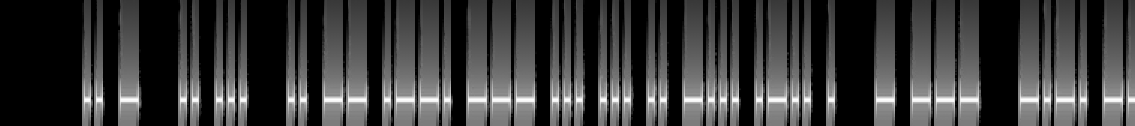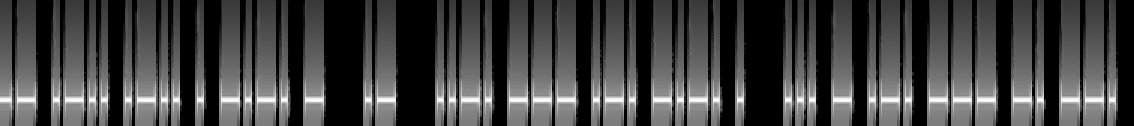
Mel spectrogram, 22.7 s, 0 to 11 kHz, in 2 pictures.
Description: Morse code, heard as a keyed tone, about 20 wpm, 700 Hz. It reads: IT IS IMPOSSIBLE TO COLLECT A FORCE STRONG
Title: Sentences from Top 1600 Words 20wpm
